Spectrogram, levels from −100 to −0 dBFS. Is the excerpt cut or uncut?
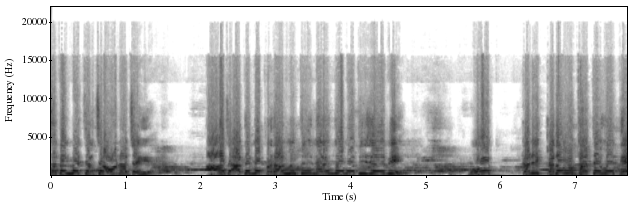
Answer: uncut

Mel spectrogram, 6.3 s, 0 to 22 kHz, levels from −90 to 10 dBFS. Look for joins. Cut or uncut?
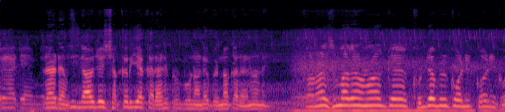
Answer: cut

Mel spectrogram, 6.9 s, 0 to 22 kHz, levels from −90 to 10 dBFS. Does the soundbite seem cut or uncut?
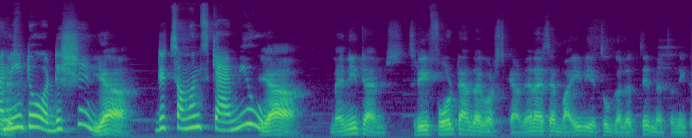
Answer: uncut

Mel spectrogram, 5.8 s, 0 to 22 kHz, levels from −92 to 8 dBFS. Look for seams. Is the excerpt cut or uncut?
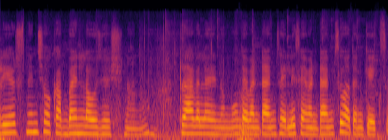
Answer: cut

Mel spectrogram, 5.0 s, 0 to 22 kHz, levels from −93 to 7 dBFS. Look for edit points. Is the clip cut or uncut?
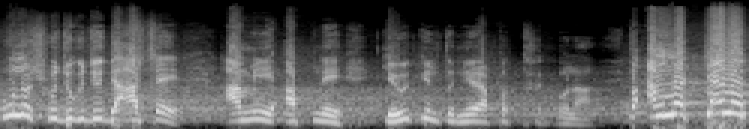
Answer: cut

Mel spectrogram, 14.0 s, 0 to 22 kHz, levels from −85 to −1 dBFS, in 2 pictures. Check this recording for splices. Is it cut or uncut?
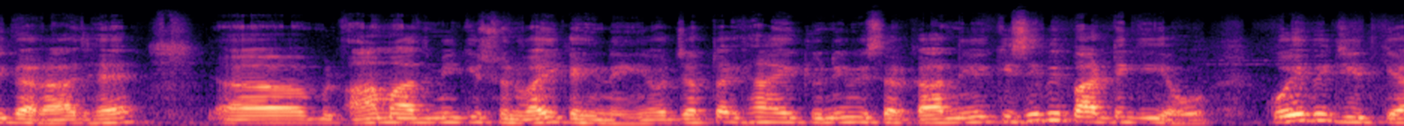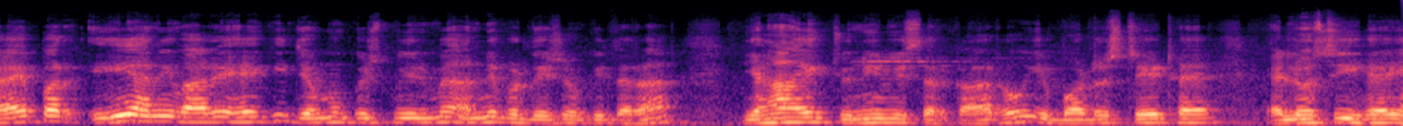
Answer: uncut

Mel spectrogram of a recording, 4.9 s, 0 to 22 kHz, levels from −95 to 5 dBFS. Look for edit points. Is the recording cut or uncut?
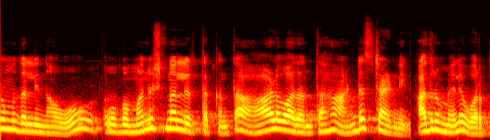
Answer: cut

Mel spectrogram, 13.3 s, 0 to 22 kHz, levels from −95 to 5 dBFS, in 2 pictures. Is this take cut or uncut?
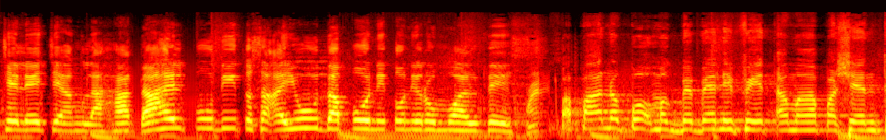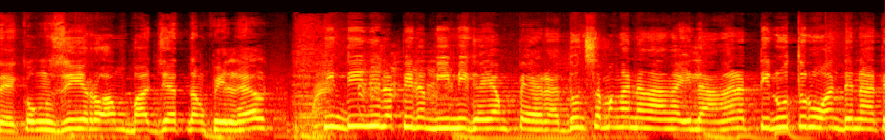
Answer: cut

